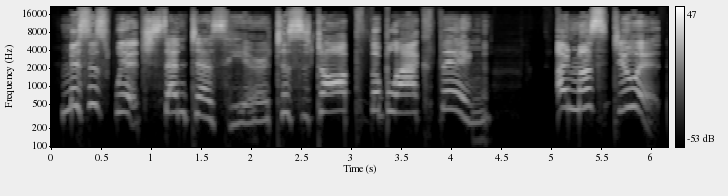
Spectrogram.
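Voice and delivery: put-on high, emphatic child's voice; determined boy. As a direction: insist on your mission in a high voice.

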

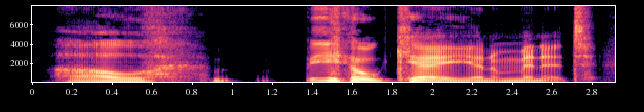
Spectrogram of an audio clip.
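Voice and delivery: put-on low-pitched boy recovering from nausea; low, queasy boy's voice. A narrator's reading. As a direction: drop low, as if feeling sick. Queasy boy after the ride.

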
